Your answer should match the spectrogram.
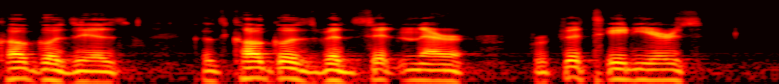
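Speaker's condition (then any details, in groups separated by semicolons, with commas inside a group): Cerebral palsy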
